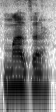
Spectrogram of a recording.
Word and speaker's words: mother: А дальше вот смотрите, если TH дает thumb, то вот здесь TH, слово mother. Mother. Вы чувствуете, как з есть, а здесь thumb.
